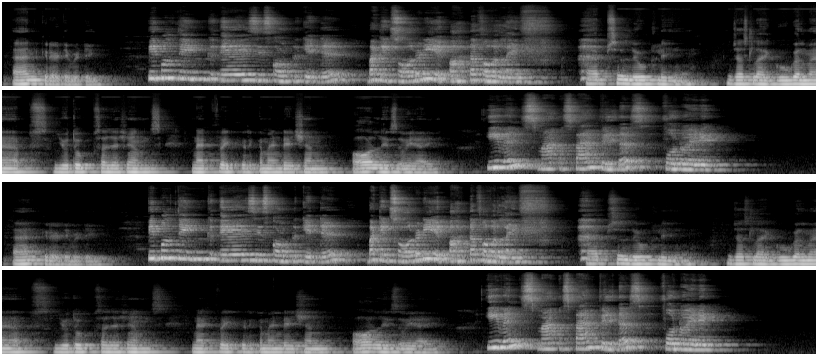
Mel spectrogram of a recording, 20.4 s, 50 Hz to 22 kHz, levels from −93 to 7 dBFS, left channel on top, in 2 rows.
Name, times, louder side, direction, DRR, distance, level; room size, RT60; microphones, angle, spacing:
voice 1, 0.1-1.2 7.3-8.7 9.1-10.5 10.8-12.1 12.5-15.6, left 2 dB, 65° left, 10 dB, 0.6 m, -23 dB
voice 2, 1.8-4.2 4.6-6.8 7.2-7.4 16.2-18.2 18.4-19.0, equal, 75° right, -2 dB, 2.1 m, -25 dB
8.3 x 3.4 x 6.1 m, 0.85 s
head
